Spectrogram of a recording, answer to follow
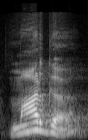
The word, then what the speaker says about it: marga: Marga, they say magga in Pali, they pronounce, but it is marga.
